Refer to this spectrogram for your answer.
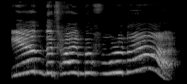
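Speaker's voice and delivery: exasperated big brother, jumping up in pitch; exasperated protest. Acted. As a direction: squeak it out in disbelief. Charlie complains the book's overdue.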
